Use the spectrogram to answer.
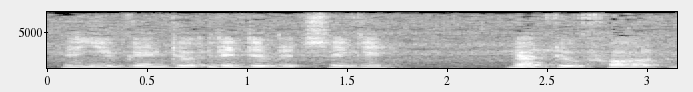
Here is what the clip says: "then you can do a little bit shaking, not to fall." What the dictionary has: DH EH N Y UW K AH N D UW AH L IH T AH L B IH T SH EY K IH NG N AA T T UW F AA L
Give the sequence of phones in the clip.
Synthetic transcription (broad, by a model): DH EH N Y UW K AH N D UW AH L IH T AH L B IH T S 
